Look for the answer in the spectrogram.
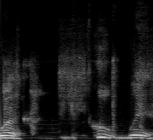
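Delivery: put-on vampire voice. Acting out a vampire who comes in: John Travolta vampire voice. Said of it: "that's John Travolta vampire".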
